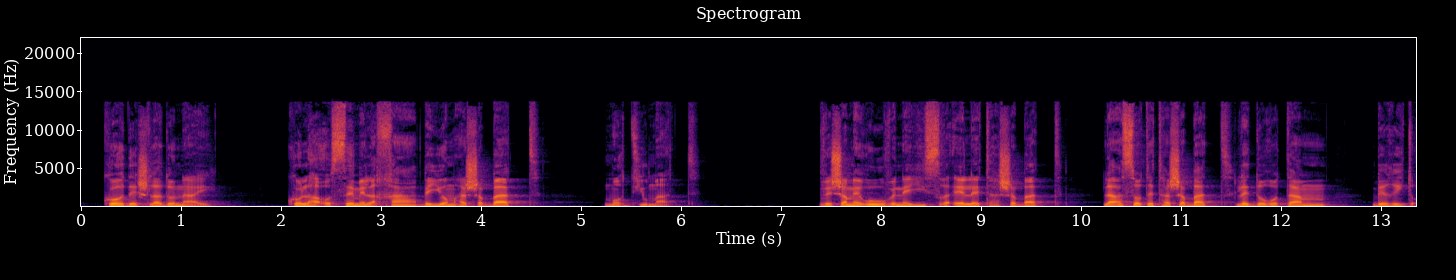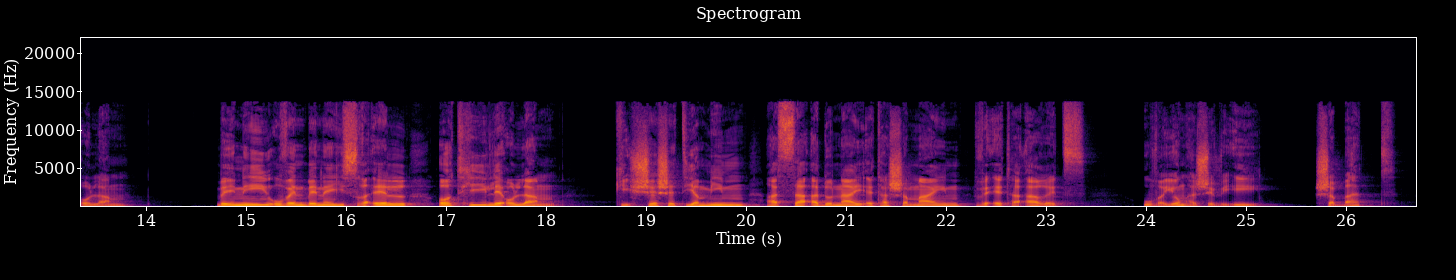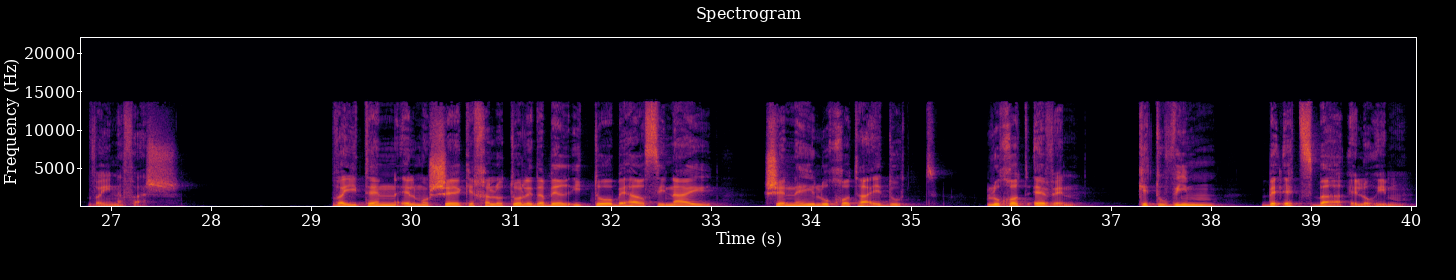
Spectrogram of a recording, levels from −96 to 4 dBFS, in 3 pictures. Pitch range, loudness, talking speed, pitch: 85-105 Hz, -27 LUFS, 85 wpm, 95 Hz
